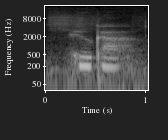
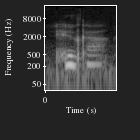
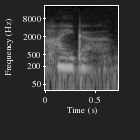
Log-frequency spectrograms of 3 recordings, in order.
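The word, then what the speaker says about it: hygge: That's how you pronounce Huga. Well, it's close. It's more like Huga, probably. Huga. But Huga is fine. It's definitely not Haiga. That's not it.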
